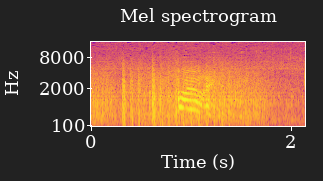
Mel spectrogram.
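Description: Gunfire in a battle royale video game cracks out in a few sharp shots and a short burst, mixed under a person talking throughout.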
